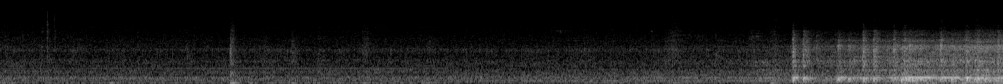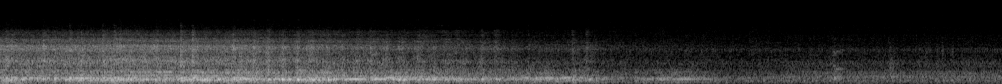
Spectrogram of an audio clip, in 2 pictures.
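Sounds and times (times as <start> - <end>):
electric train passing: 0.0 - 20.0
wheels clicking over rail joints: 7.4 - 16.4.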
